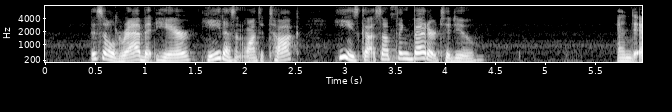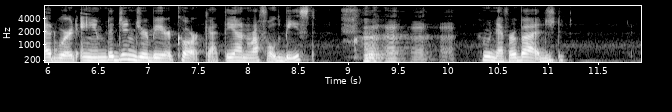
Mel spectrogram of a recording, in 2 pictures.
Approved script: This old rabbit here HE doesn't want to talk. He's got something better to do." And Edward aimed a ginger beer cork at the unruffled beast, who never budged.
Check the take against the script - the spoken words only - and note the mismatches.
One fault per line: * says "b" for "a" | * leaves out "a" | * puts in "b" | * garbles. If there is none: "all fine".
all fine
